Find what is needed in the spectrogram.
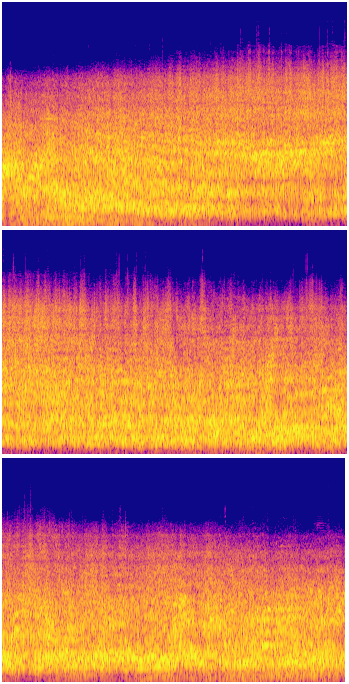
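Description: Jet engines of aerobatic display jets flying overhead: a loud, steady rush of noise throughout.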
